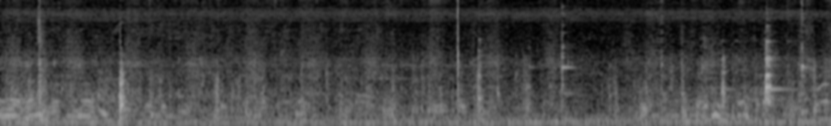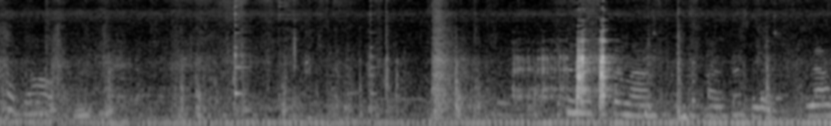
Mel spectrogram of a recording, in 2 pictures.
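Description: Cutlery and dishes clinking at a meal table in scattered sharp clicks, the loudest a quick pair near the end, over faint background voices.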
